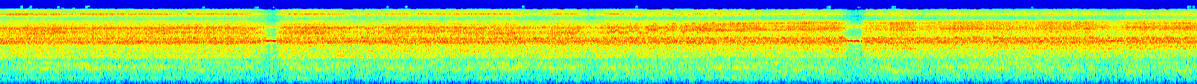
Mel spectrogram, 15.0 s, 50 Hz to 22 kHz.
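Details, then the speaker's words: Drilling out a bearing-bronze water pump bushing for a 1914 Studebaker SC-4 on a 1911 Hendey 6x16 cone-head lathe with cutting oil: even, high scraping hiss of a steady, healthy cut with brief pauses to clear chips. "so we'll uh we'll drill this out i'll do it real time so you get an idea of what uh this joyous sounds are of uh machining uh bearing bronze"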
